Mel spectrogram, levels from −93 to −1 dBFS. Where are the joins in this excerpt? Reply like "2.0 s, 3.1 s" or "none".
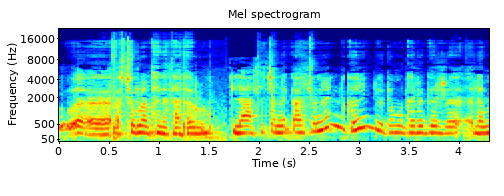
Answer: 1.6 s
